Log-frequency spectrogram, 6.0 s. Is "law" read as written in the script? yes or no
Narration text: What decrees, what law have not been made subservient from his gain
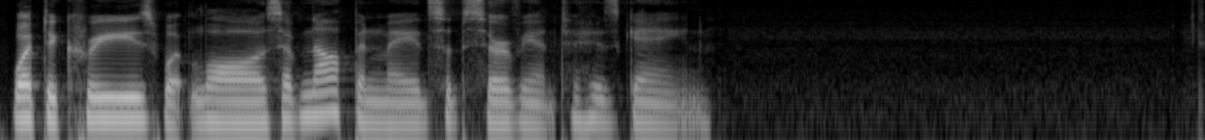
no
